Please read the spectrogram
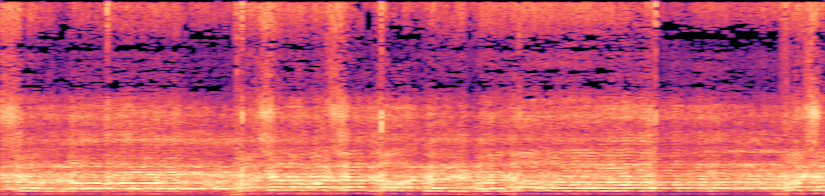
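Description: Men chanting a nawah, a Shia lament for Karbala, in long drawn-out notes, carried over a loudspeaker.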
